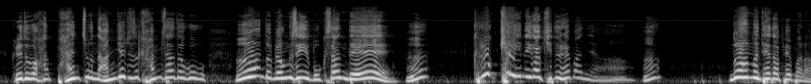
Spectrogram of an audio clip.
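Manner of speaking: high-pitched, hammering rhetorical questions; God pressing hard. Retold or imitated. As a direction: scold as an acted God, pushing for answers. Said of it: "하나님도 막 이렇게 몰아붙일 수 있나 봐요".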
